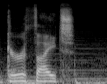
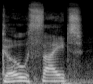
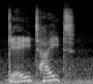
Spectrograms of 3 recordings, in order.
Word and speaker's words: goethite: still argue about this how to officially pronounce Gothite or Girthite. I've seen Gertite. I've seen Gothite. I've seen Gothite. Google even suggests that there are some people that pronounce it gayite. So we're not going to go with that one. But I think we're going to pick what is supposedly the American pronunciation of Gothite.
